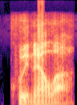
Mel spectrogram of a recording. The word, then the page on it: quinella: American English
